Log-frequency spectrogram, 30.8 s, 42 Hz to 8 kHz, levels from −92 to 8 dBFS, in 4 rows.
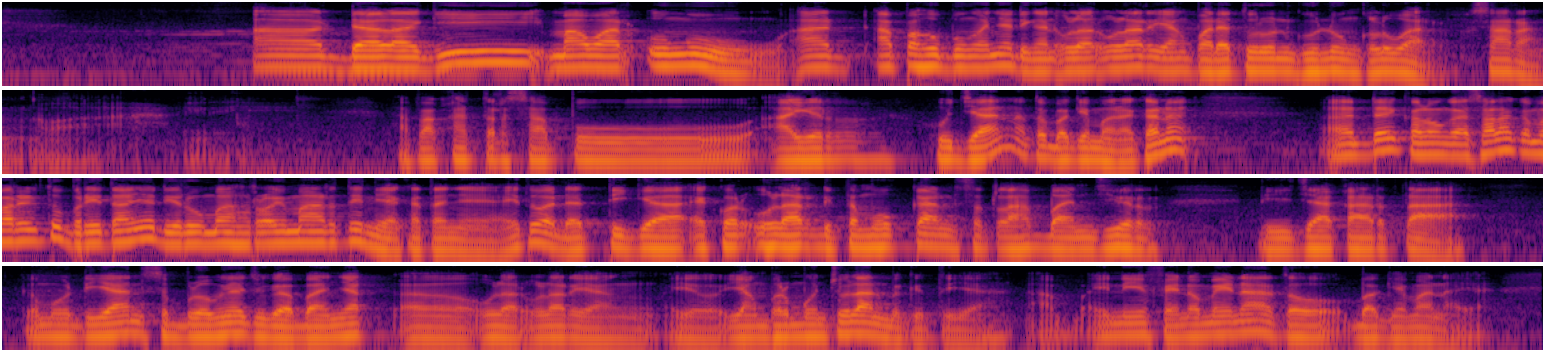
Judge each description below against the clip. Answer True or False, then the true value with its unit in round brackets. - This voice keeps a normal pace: True (125 wpm)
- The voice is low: True (110 Hz)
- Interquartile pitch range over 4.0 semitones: True (5.2 semitones)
